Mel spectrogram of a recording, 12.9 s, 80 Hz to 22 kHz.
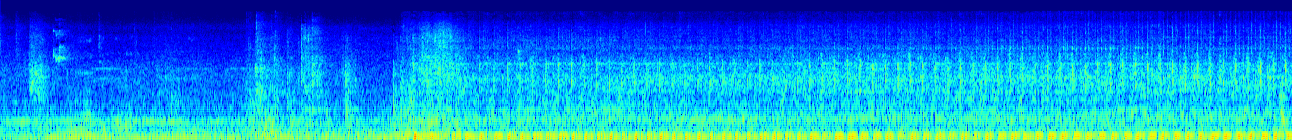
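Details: Rusi MP110 motorcycle after new tensioner and spring fitted to cure loud engine noise; after a start-up blip, even steady putter about four beats a second, no internal clatter; healthy idle.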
